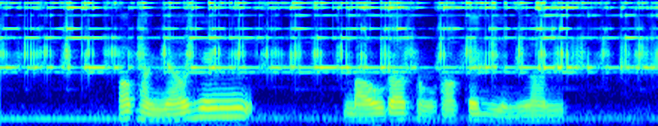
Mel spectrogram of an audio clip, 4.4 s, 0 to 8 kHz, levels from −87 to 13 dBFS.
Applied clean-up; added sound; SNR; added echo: none; Bell; -5 dB; none.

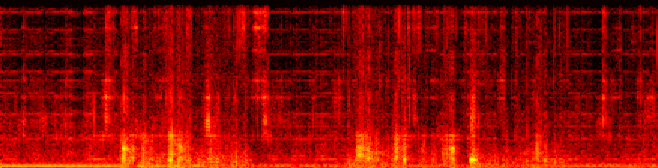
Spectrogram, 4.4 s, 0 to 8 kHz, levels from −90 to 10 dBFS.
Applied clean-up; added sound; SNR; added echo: neural separator model SepFormer DNS4.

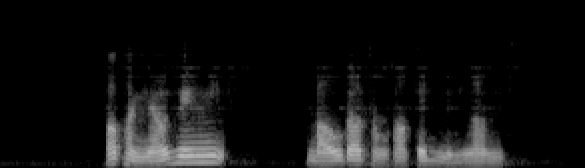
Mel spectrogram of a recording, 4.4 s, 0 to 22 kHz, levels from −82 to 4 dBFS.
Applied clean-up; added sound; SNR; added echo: neural mask model DeepFilterNet 3.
